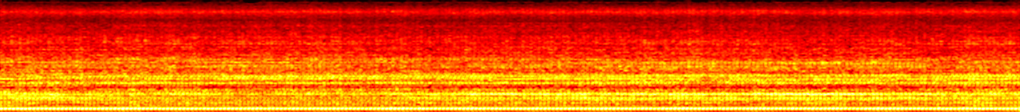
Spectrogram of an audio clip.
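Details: Diesel generator with three-phase and single-phase outputs, just started: steady, even diesel chug at constant speed with no misses or knocks. Normal idle.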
